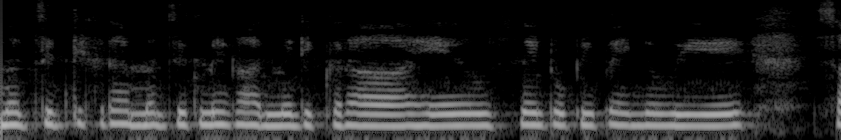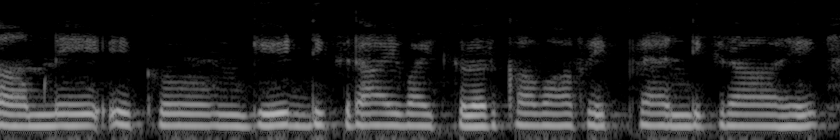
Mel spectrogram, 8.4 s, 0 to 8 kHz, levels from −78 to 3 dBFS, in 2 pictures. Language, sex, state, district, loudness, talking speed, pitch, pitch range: Hindi, female, Bihar, Darbhanga, -30 LUFS, 230 wpm, 215 Hz, 210-220 Hz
